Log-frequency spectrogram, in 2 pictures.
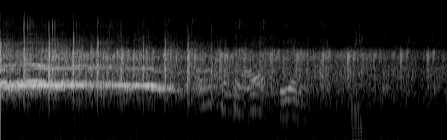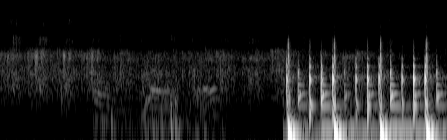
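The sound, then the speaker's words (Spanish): Audience applause at a live music show: a voice is heard briefly at the start, then dense clapping that gradually fades before music with a strong, punchy beat comes in. “Aplausos, aplausos.”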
